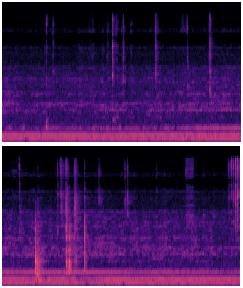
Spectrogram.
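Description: A few short, sharp clicks and taps as a smartphone is handled and pried apart with a plastic opening tool, most of them about five and a half to six and a half seconds in. Under them runs a steady low electrical hum.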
